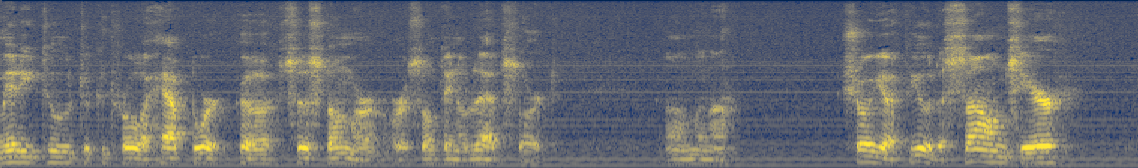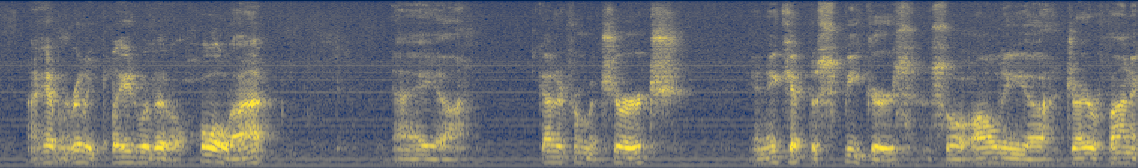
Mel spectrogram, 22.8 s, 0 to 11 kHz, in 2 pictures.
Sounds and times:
Speech: 0:00.0 - 0:05.6, 0:06.6 - 0:07.4, 0:08.4 - 0:10.8, 0:11.6 - 0:14.2, 0:15.3 - 0:18.3, 0:18.9 - 0:22.7.

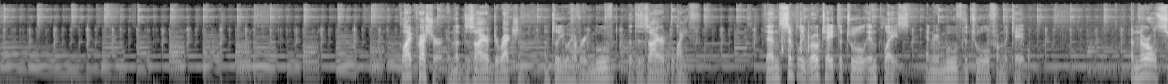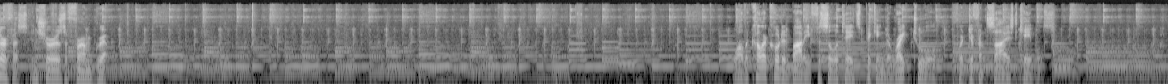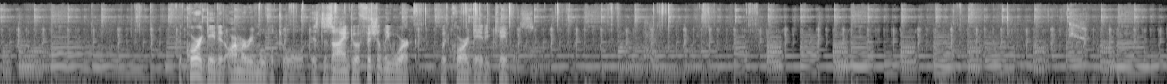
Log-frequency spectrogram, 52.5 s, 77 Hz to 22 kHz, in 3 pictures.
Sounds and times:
Music: 0:00.0 - 0:52.5
Speech: 0:06.0 - 0:10.5, 0:11.5 - 0:15.5, 0:17.0 - 0:19.2, 0:28.5 - 0:33.4, 0:37.7 - 0:43.0.

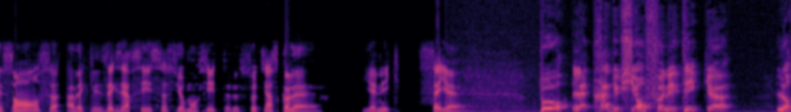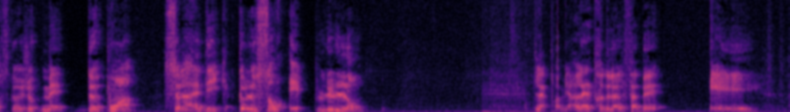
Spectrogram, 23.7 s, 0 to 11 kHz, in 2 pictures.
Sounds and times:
Speech: 0:00.0 - 0:04.9, 0:05.5 - 0:07.0, 0:08.1 - 0:11.0, 0:11.6 - 0:17.4, 0:19.9 - 0:21.9, 0:22.5 - 0:23.3.

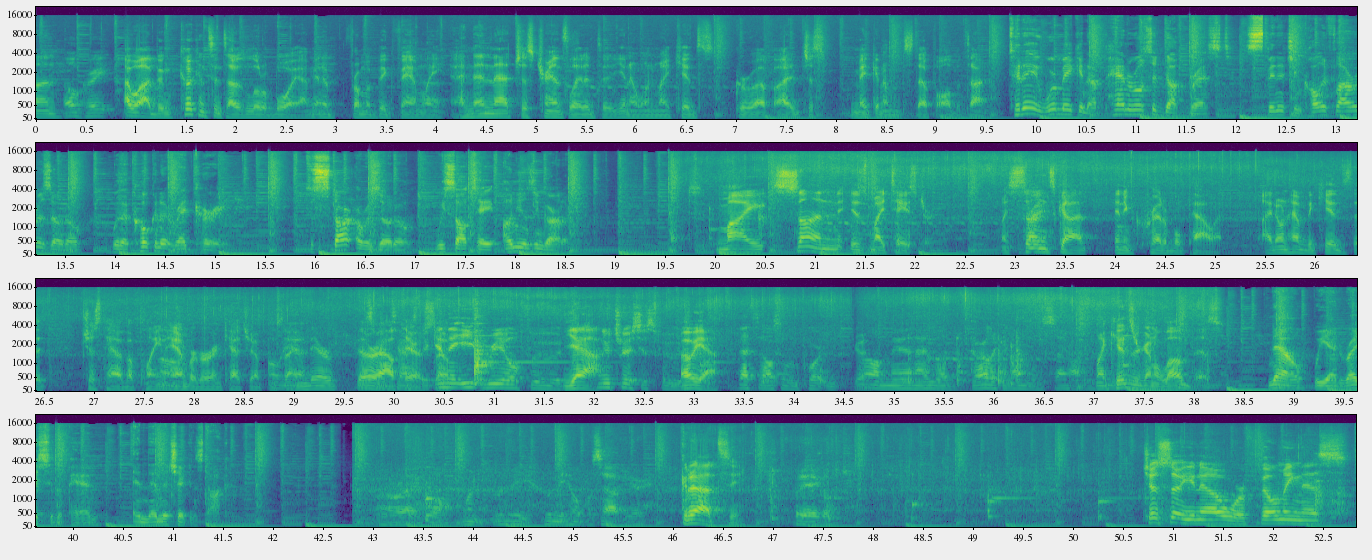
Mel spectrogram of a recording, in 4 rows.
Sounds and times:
Speech: 0:00.0 - 0:15.2, 0:16.0 - 0:18.6, 0:20.0 - 0:22.2, 0:22.8 - 0:41.6, 0:43.0 - 0:47.8, 0:50.7 - 0:52.8
Music: 0:00.0 - 0:52.8.

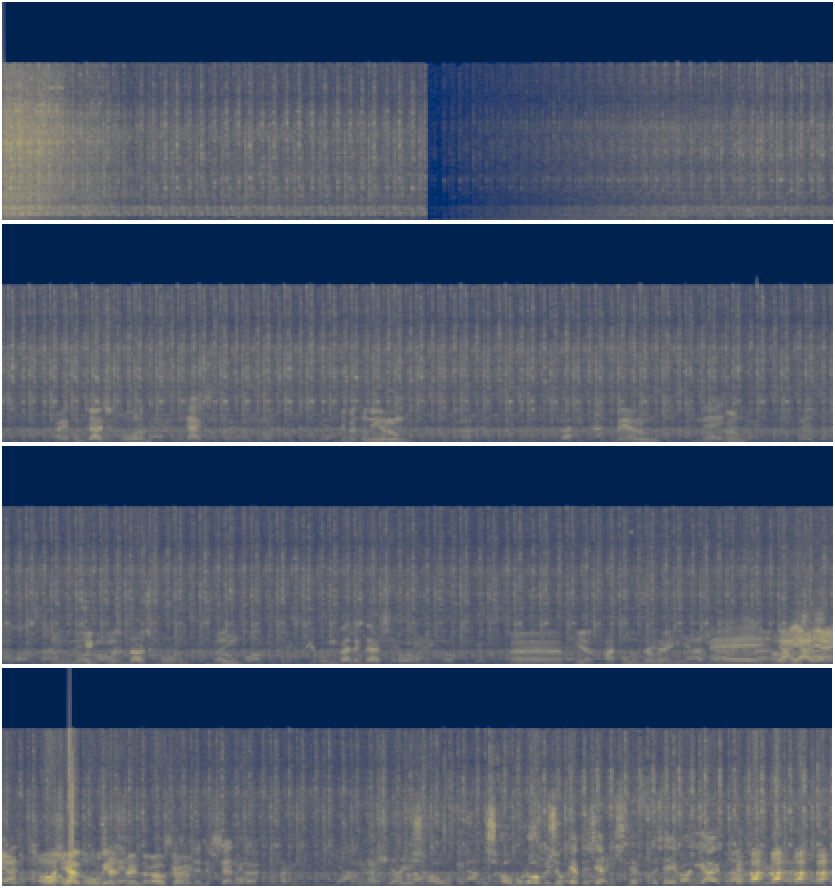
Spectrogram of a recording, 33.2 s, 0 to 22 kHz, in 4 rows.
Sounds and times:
Medium engine (mid frequency): 0:00.0 - 0:33.2
Speech: 0:13.9 - 0:33.2.

